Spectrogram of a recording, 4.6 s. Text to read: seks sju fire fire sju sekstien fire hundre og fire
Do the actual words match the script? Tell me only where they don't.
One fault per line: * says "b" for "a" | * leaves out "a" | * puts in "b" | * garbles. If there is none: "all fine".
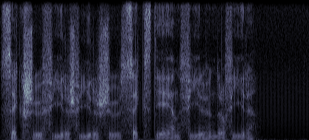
all fine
